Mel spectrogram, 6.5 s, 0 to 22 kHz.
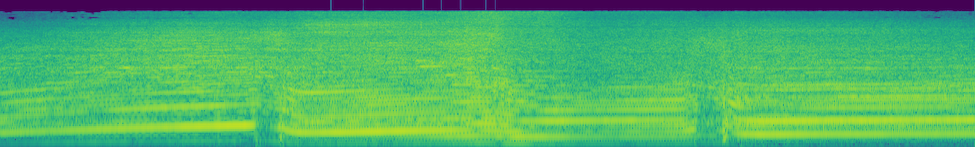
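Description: Kawasaki H1 Mach III's 500cc inline three-cylinder two-stroke engine revving hard. The note climbs for nearly two seconds, then drops sharply. It dips briefly once more about five seconds in and otherwise holds a high, steady pitch.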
